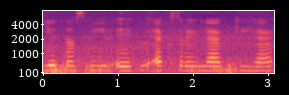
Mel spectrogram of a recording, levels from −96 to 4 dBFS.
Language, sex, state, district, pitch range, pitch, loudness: Hindi, female, Haryana, Jhajjar, 205-220 Hz, 210 Hz, -18 LUFS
